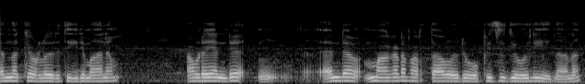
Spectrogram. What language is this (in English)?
Malayalam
